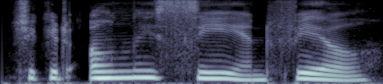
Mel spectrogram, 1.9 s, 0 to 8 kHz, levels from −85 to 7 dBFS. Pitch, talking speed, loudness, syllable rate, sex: 200 Hz, 190 wpm, -15 LUFS, 4.1 syllables/s, female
